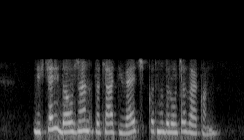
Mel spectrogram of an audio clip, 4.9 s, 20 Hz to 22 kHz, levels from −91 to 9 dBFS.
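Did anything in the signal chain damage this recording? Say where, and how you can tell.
Yes, at the codec stage. Tandem speech coding runs through the whole clip. The speech sounds rough, muffled and warbly. A spectrogram shows a hard ceiling at 3.8 kHz and smeared, wobbling harmonics. AMR-NB, iLBC and GSM full rate coders in series each re-encode the previous coder's errors, compounding them.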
